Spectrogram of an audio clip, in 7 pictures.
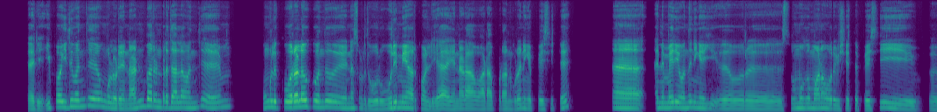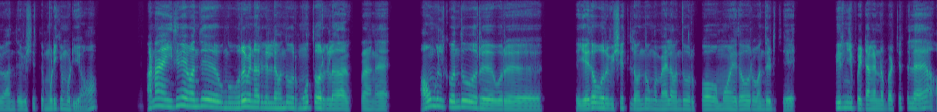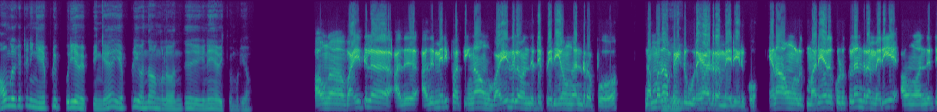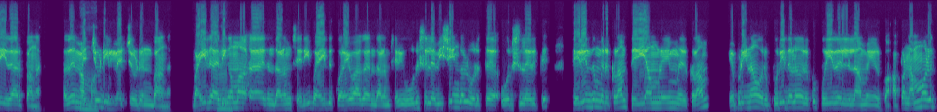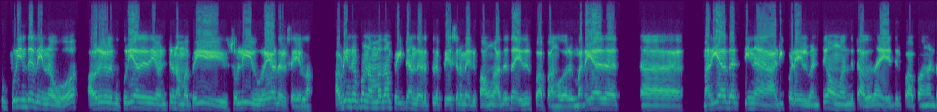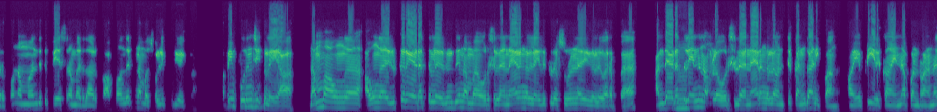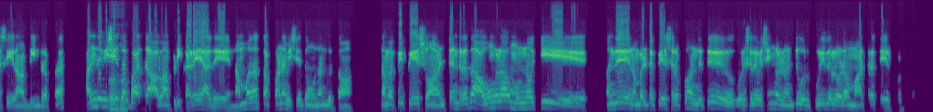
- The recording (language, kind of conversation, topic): Tamil, podcast, பழைய உறவுகளை மீண்டும் இணைத்துக்கொள்வது எப்படி?
- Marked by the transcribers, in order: unintelligible speech; other noise; other background noise; in English: "மெச்சூர்ட், இம்மெச்சூர்டுன்பாங்க"; drawn out: "முன்னோக்கி"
